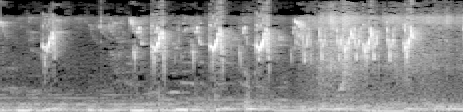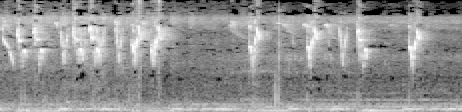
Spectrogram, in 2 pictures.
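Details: Bar-winged prinia (ciblek), recorded to stimulate birds quickly, delivers rows of thin, high, fast-repeated chip notes in lively runs, with a faint low hum underneath.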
